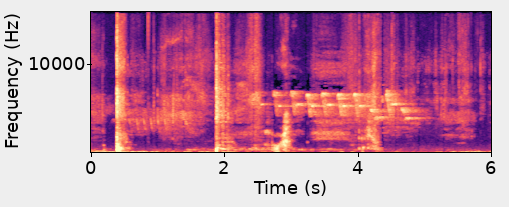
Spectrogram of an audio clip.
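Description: A songbird singing one phrase of short, rapidly repeated high notes stepping downward, lasting about two seconds, a little past the middle. Two sharp clicks, the loudest sounds, come about half a second and two seconds in.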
